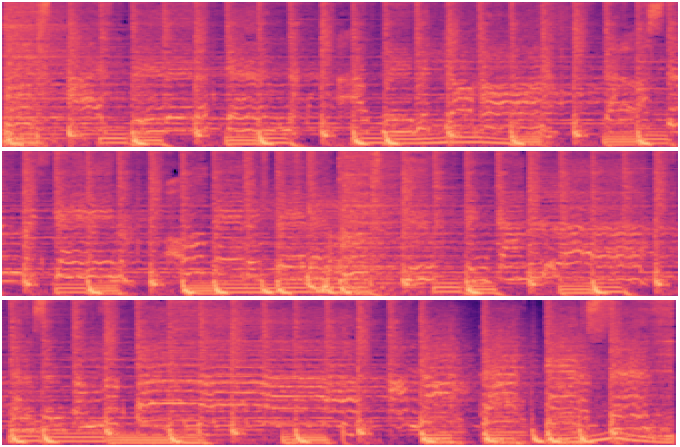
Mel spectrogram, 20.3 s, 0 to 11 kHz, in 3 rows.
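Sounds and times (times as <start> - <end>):
chorus singing: 0.0 - 20.2.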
